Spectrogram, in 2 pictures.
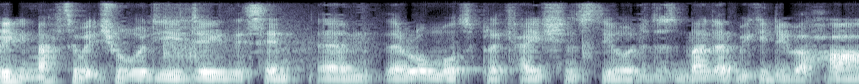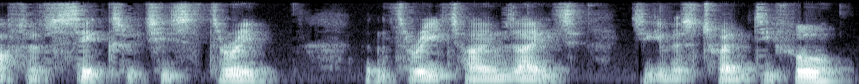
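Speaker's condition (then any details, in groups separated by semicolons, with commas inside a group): No condition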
